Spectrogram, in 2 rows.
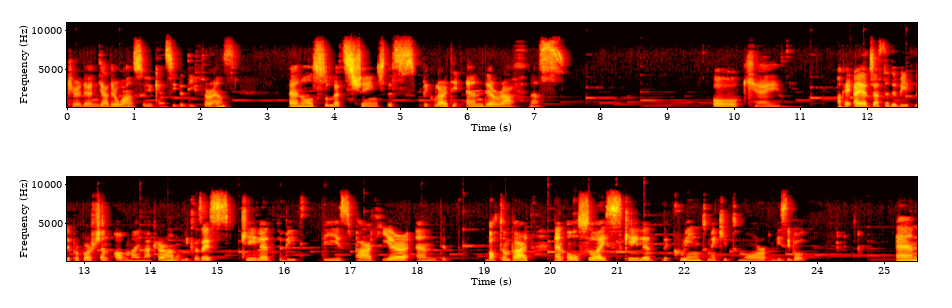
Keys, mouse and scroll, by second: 2.8-8.7 drag, 9.0-9.9 scroll down 4, 9.9 click, 10.3-11.0 scroll down 2, 11.0 shift+middle click, 11.3 scroll up 1, 11.4-11.9 scroll down 2, 12.8-14.2 scroll up 1, 17.5-18.0 scroll up 3, 18.0 middle click, 18.5-19.1 scroll up 6, 19.1-23.6 middle drag, 23.6 KP_0, 24.5-25.5 scroll down 5.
